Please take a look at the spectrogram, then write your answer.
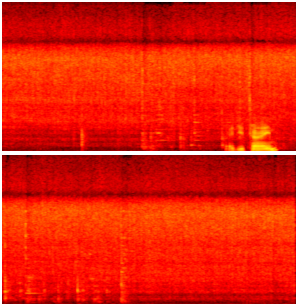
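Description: Tomatoes frying and being stirred in a pan for a broad bean pepper stew, a soft steady sizzle with scraping stirs and a brief louder hiss in the middle; a voice speaks briefly.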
